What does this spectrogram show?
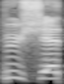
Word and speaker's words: Bouchette: Find him at Ed Bouchette. That's 2 T's and the silent E on the end out on Twitter and at the Post-Gazette and KDKA and 93.7 up in Pittsburgh.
